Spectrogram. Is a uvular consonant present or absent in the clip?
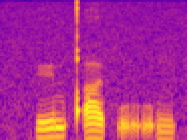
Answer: present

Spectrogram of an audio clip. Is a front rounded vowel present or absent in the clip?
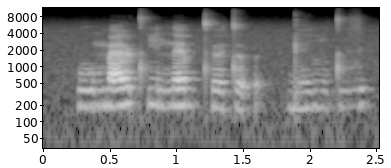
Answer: present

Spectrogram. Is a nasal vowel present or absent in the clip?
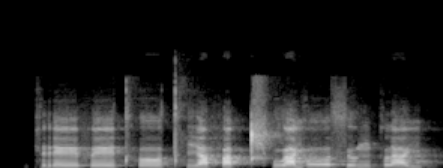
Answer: absent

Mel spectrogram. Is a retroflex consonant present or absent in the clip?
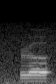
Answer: present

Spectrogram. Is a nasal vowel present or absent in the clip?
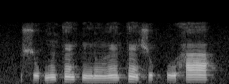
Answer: present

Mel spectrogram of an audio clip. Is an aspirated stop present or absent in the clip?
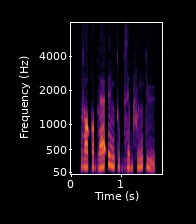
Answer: absent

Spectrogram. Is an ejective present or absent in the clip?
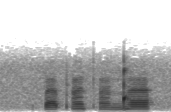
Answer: present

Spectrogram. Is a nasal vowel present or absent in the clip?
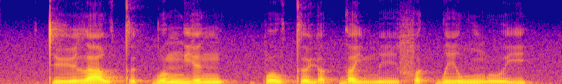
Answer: absent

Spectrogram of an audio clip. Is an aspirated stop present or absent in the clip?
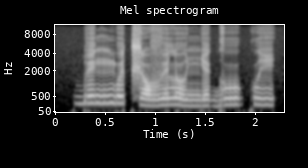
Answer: absent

